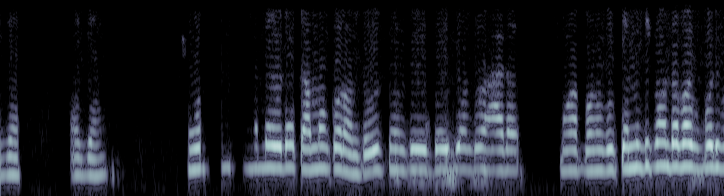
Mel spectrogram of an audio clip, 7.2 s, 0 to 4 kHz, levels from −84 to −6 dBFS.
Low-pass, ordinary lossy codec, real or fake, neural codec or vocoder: 3.6 kHz; Opus, 32 kbps; fake; codec, 16 kHz, 8 kbps, FreqCodec, smaller model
